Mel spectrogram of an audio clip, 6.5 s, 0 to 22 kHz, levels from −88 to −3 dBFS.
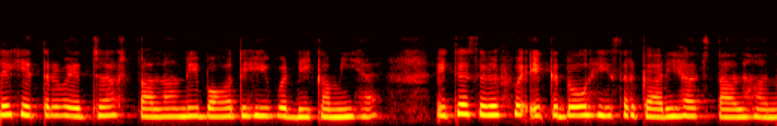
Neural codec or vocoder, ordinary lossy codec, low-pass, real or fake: codec, 16 kHz, 4 kbps, FreqCodec, larger model; none; none; fake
